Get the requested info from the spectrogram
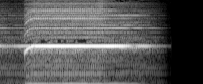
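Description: A high, whistle-like tone from the end-card outro sound effect that glides up onto one held pitch, sustains for about a second and cuts off suddenly.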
